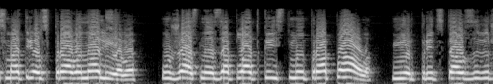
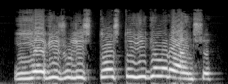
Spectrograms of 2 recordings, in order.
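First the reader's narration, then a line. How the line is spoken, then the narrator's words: Shouting. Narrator (Russian): кричал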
